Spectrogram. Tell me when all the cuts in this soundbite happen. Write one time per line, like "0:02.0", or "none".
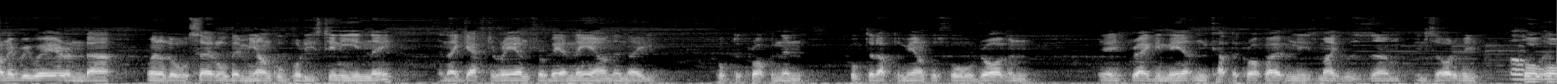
0:14.1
